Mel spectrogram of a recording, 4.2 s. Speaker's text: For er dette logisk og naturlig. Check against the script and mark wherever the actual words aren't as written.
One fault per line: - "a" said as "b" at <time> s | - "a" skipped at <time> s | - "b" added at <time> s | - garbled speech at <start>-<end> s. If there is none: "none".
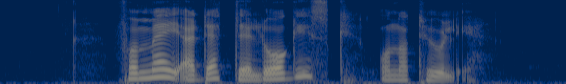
- "meg" added at 1.1 s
